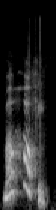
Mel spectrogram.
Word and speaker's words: Mojave: Okay, Mojave. So Lydia, hooray! New guy reached out today. Nice. J is pronounced H.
